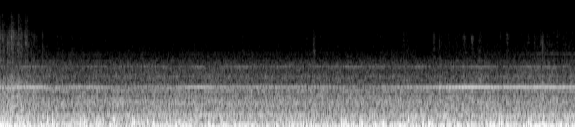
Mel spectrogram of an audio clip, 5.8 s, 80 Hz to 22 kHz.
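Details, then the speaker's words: 2011 GMC Sierra Duramax turbo diesel cruising, heard in the cab: steady high whistle with a fainter overtone over road rumble, wind singing across the aftermarket LED light bar fins, not the turbo; fixed by adding door edge molding to the fins. "you can hear how obnoxious and loud so this is our fix we're gonna go ahead and start putting this on the back of the LED light bar where the fins are making the humming noise or frequency sound inside the cab"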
